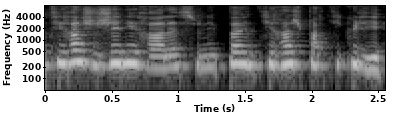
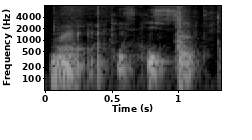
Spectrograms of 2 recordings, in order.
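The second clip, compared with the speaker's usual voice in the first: chuchoté; 12 dB quieter than usual. Real, not acted. Aside while drawing a card.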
